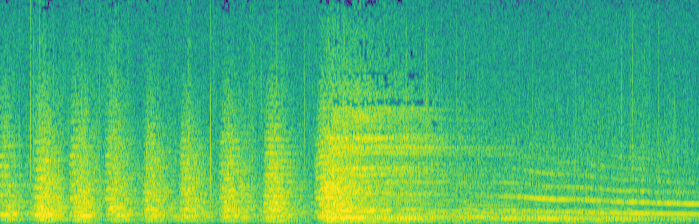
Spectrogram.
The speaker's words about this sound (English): Yes, already the sirens of the police vehicles converge upon this place. They'll have the riot squad out.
